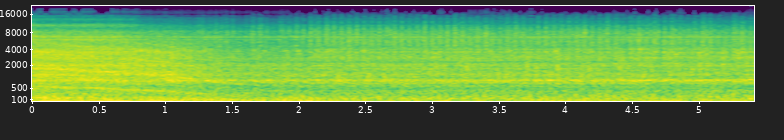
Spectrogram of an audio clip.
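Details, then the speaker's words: 1987 Mazda B2200 two-wheel-drive 5-speed pickup warming up after a cold frosty-morning start: loud, lumpy idle with uneven low chuffing about four beats a second, settling somewhat as it warms but stuck on fast idle; rough cold idle. "okay it doesn't want to come off a fast idle now"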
